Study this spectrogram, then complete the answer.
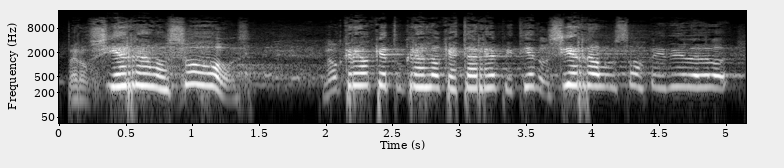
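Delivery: very high, shouted mock command; bien bravo. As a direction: order him to pray, acting the fierce youngster. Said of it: "bien bravo". (orden gritada y brava, imitando al jovencito)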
